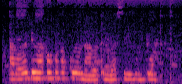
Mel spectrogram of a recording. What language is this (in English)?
Ganda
